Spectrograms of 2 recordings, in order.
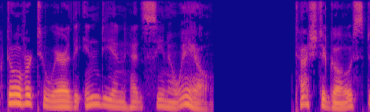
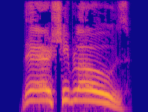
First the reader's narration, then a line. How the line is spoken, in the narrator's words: Then Tashtego, who was keeping watch, suddenly cried out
